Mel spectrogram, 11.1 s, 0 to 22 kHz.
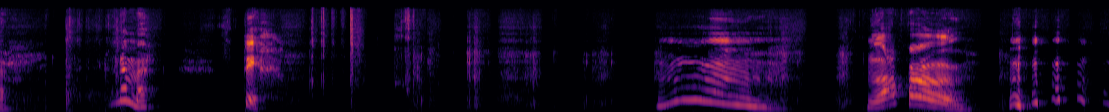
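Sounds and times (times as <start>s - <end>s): person chewing crisp biscuit: 2.8s - 8.7s, 9.7s - 10.6s.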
